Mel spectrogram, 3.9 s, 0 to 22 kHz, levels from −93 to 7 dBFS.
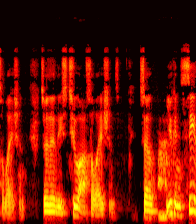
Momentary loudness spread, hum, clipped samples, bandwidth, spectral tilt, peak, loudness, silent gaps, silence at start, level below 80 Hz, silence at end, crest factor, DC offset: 13 LU; none; under 0.1%; 9.6 kHz; -4.5 dB/octave; -6 dBFS; -21 LUFS; none; 0 s; -70 dBFS; 0 s; 16 dB; under 0.1%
